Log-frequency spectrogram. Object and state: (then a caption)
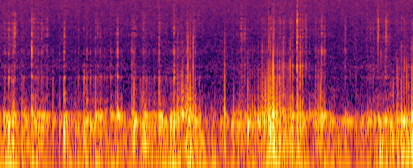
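Metal microphone grille being scratched. Long black plastic witch-finger claws scratch across the hollow metal mesh grille of a large silver microphone. The result is a steady, dense, low rumbling scrape with quick scratchy ticks layered through it, and almost no bright top end.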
